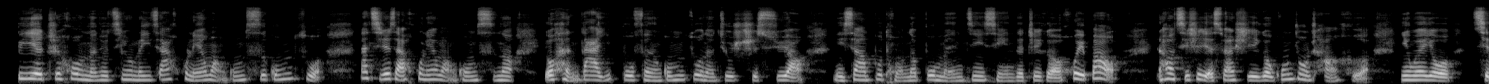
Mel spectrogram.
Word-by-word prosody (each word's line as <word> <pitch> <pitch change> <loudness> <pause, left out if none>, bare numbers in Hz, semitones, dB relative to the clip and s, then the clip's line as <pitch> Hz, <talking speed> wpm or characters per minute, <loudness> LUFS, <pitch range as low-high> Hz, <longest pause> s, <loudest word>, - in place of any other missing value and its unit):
毕 270 -2 0
业 255 -2 +7
之 255 +1 0
后 245 -1 0
呢 195 -3 0
就 200 - -1
进 200 +3 -3
入 220 - -1
了 200 - 0
一 200 - -2
家 225 +3 -2
互 - - -6
联 190 +1 -1
网 210 -2 -3
公 195 +2 -6
司 220 -1 -2
工 230 +4 -4
作。 270 +1 -4 0.3
那 290 - +1
其 285 -5 +2
实 250 - +6
在 200 - +4
互 255 - -5
联 225 0 -1
网 210 - -4
公 195 -1 -4
司 195 -1 -1
呢， 195 -2 0 0.3
有 210 - +5
很 - - -1
大 210 -1 +1
一 195 +4 -4
部 210 -5 -2
分 195 -4 -2
工 200 +2 -3
作 225 0 -1
呢 180 -3 -3
就 190 +2 -3
是 185 0 -2
需 185 +2 -1
要 200 - +3 0.3
你 185 - -1
向 200 +2 +2
不 225 +2 -4
同 170 -5 -7
的 180 - -1
部 210 +4 0
门 175 -3 -3
进 195 0 -1
行 165 -5 -3
的 175 +1 0
这 185 +2 -3
个 155 -4 +3
汇 245 +6 +5
报。 275 0 +1 0.3
然 225 - -1
后 255 - +6
其 245 -4 +3
实 220 +2 +2
也 - - +6
算 205 -2 +1
是 205 -2 -1
一 180 - +5
个 190 -1 +4
公 230 +6 -2
众 230 -5 0
场 - - -5
合， - - -4 0.3
因 205 0 +3
为 205 0 +5
有 170 -4 +5 0.2
其 390 - +5
205 Hz, 290 characters per minute, -23 LUFS, 190-230 Hz, 0.3 s, 业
